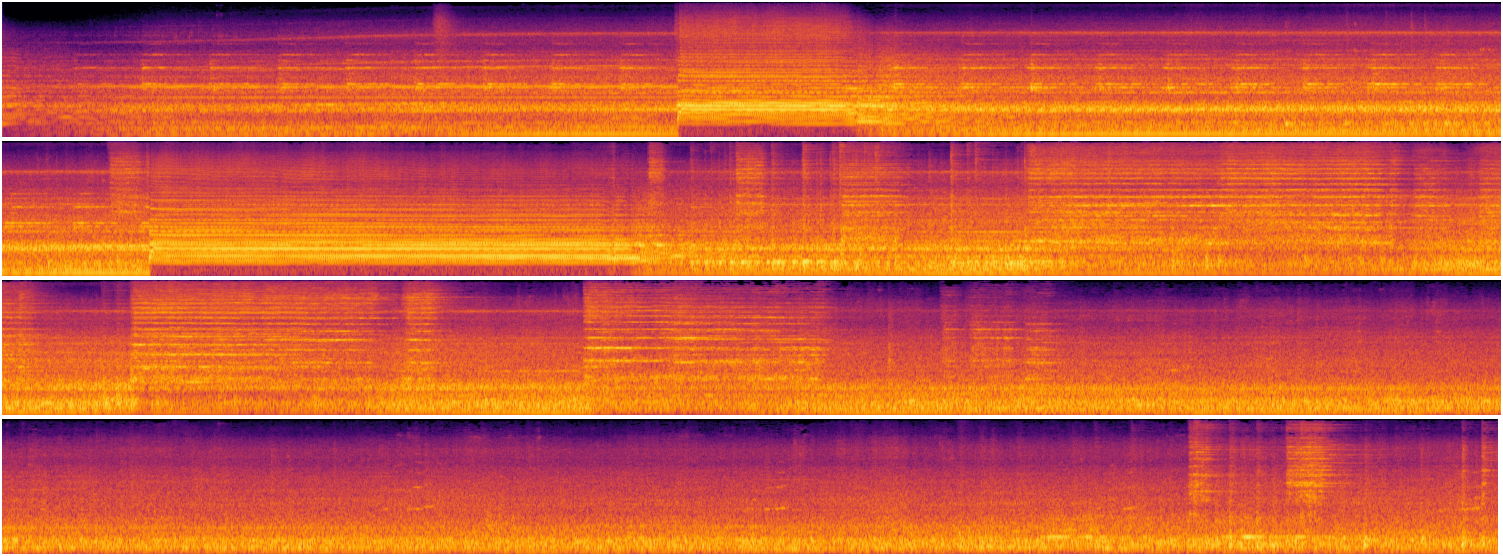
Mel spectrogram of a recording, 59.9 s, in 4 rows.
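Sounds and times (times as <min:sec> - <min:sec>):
diesel locomotive engine: 0:00.0 - 0:59.9
high ringing wheel squeal: 0:00.8 - 0:06.6, 0:25.2 - 0:30.3, 0:31.3 - 0:34.5, 0:35.8 - 0:38.3, 0:39.4 - 0:40.6
freight cars rolling rumble: 0:21.4 - 0:59.9.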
